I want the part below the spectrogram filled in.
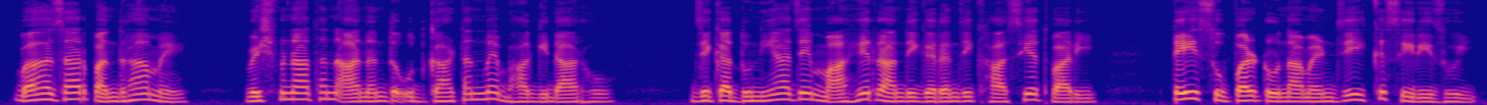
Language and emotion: Sindhi, neutral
